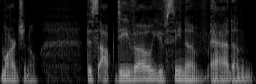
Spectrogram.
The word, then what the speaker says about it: Opdivo: This Opdivo, you've seen an ad on television for Opdivo. Did you say Devo? Opdivo.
